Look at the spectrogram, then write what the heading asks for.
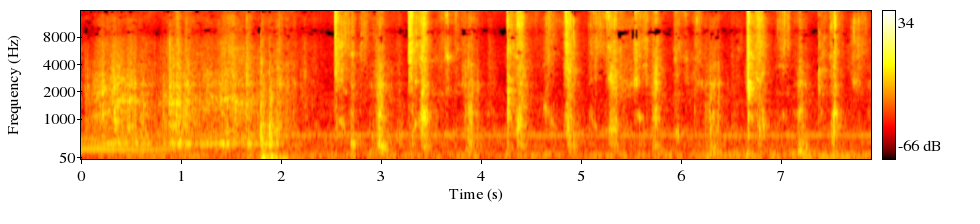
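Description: Close-miked drinking from a mug, with swallowing for about the first second and a half and a low thump about two seconds in. After that comes steady chewing with frequent wet lip-smacking and mouth clicks, irregularly spaced.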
